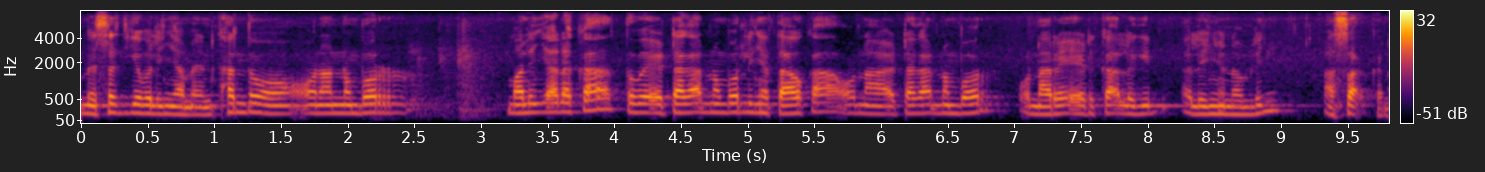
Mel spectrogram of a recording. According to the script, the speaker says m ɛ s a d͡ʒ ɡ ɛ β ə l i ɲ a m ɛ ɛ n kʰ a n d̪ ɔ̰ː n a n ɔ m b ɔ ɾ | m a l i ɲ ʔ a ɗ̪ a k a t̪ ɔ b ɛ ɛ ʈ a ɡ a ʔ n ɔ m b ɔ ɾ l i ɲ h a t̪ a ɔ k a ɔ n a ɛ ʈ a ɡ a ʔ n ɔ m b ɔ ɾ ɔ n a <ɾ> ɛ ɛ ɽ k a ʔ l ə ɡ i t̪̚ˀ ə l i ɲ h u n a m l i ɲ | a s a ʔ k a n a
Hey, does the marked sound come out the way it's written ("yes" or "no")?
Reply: yes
